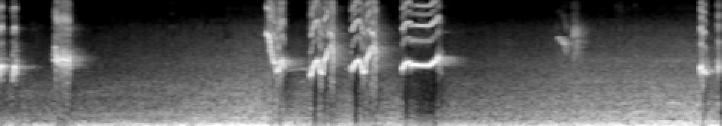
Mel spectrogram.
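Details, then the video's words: Tutor song of an orange-headed thrush for competition birds: separate bright rising whistled notes and a short cluster of sharp chips, spaced by pauses, with a low steady background hum. "Masteran Anis Merah Full Isian untuk Lomba Besar & Latber Elite"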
